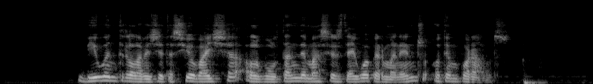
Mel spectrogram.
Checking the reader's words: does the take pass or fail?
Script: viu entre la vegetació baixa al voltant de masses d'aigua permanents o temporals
pass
